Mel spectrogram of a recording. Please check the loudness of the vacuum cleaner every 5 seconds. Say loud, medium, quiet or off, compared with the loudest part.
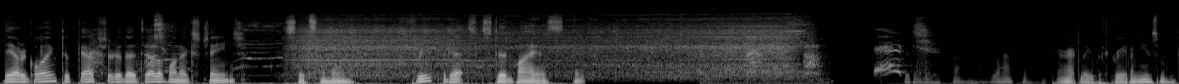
loud, loud, off.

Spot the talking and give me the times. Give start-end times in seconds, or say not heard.
0.0-5.8, 8.8-11.7.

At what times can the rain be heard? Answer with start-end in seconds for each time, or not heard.
not heard.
